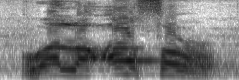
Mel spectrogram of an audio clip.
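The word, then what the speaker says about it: والعصر: ওই যে পড়ায় কিন্তু দেখেন ওরা ঠিক মতনই পড়ায়, যারা জানবে না তারা কি করবে, ওয়াল আসরি, ওয়াল আসরি বলা যাবে না, ওয়াল আসর। এবং শেষের রটা মোটা, ওয়াল আসর, ওয়াল আসর, ওয়াল আসর, ওয়াল আসর।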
